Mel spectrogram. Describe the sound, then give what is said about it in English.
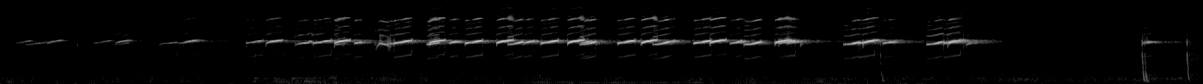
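Frogs sing outdoors in a steady run of rapid, high-pitched trilling calls that overlap and repeat for several seconds, then fade to quiet with one last brief call near the end. “Those are frogs.”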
